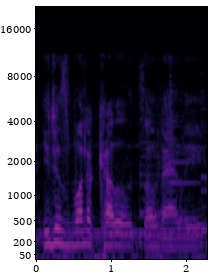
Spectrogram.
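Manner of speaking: ordinary delivery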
